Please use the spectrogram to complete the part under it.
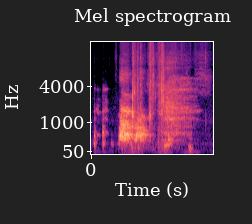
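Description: Dogs barking close by and loud in a home during a live stream, a few short yips followed by a long, strained bark that trails off, with a voice briefly mixed in.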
